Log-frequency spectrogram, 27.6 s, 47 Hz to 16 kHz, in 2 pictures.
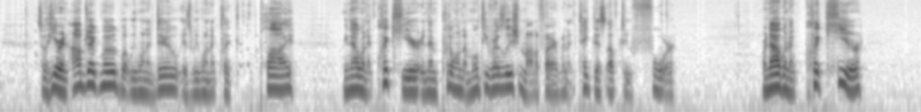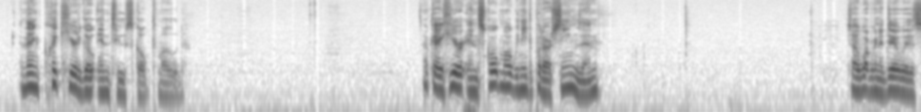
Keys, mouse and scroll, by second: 3.6 click, 3.7 click, 5.5 click, 5.6 click, 6.8 click, 6.9 click, 8.1 click, 8.2 click, 8.6 click, 8.7 click, 9.1 click, 9.3 double click, 9.9 double click, 10.0 double click, 12.2 click, 12.3 click, 14.5 click, 14.7 click, 18.4 click, 19.7 click, 24.1 middle click.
